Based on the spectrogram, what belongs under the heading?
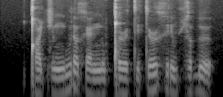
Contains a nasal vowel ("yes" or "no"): no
